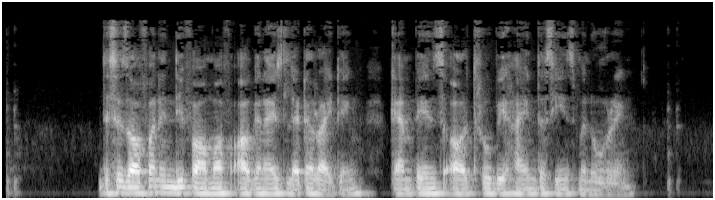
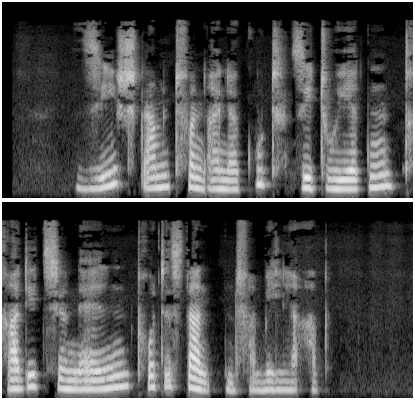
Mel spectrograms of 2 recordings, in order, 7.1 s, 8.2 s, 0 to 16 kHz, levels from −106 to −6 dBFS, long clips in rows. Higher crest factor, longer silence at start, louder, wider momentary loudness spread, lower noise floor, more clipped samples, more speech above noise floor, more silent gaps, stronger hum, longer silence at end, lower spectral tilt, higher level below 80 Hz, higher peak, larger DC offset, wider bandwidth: about the same, 18 dB vs 22 dB; second, 0.05 s vs 0.75 s; first, -20 LUFS vs -23 LUFS; first, 14 LU vs 10 LU; first, -75 dBFS vs -68 dBFS; neither; first, 56 dB vs 45 dB; neither; neither; second, 0.8 s vs 0.95 s; first, -7 dB/octave vs -4.5 dB/octave; first, -34 dBFS vs -72 dBFS; about the same, -2 dBFS vs -2 dBFS; neither; about the same, 11.5 kHz vs 11.5 kHz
